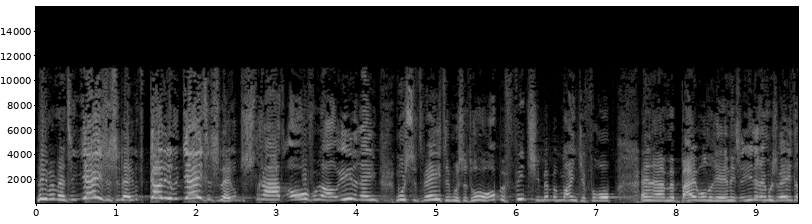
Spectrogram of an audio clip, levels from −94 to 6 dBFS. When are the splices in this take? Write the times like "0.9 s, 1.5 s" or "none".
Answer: none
